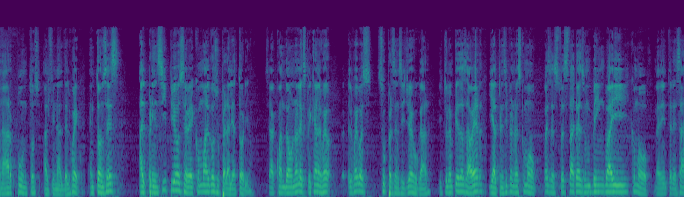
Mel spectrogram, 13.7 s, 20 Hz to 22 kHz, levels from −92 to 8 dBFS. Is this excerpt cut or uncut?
cut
